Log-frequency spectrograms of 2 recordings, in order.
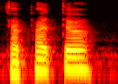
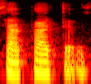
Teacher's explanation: So also the TH is Spain and S is Latin America.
